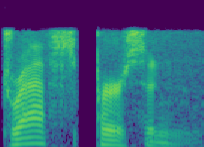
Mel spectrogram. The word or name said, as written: draftsperson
